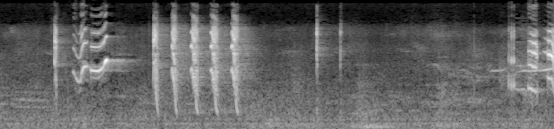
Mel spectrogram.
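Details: Indian ringneck parakeet, a talking pet, making different sounds: a few sharp squeaky notes, then a quick run of five descending chirps, followed by scattered clicks and a closing cluster of shrill squeaks.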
